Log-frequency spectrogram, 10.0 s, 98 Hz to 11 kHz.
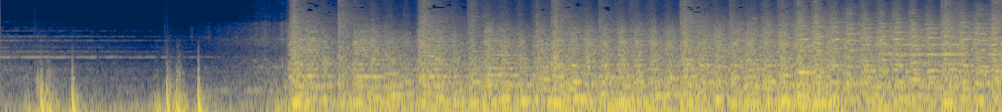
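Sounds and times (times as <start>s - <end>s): heartbeat thumps: 0.1s - 3.0s.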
